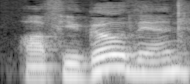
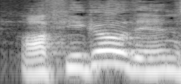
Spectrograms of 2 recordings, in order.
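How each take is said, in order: First: Said in the usual way. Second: Light, offhand send-off, higher and louder; breezy and casual. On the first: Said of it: "I just love the way it's translated". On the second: Shown as a demonstration. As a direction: toss it off like it's no big deal. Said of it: "It just makes it seem like, simple".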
